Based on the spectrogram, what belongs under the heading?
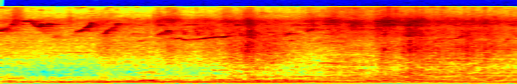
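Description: Birds chirping in short high calls over a steady low hum.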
